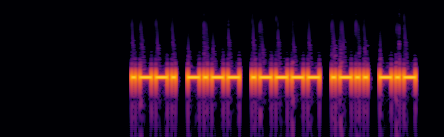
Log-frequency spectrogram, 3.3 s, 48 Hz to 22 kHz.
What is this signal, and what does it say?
Morse code, heard as a keyed tone, about 38 wpm, 700 Hz. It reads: PY1LK
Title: DXCC-100 Call Signs - 5 Characters - 40wpm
